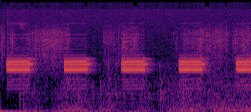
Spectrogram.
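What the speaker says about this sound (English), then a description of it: "I thought I died with all the alarms happening." Spaceship alarm in the video game Outer Wilds, a loud electronic buzzer sounding in five evenly spaced beeps over a low rumbling background, with no talking.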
